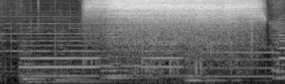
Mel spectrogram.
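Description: A cartoon python's hiss: a long, loud, high hiss that starts a little under a second in and cuts off suddenly. Under it is background music with held notes.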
